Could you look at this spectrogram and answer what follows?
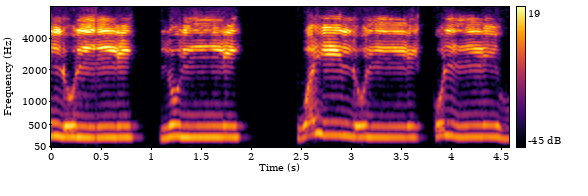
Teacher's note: नून चला गया कंप्लीट लाम में मर्जिंग हो गया इस वजह से तद आ गई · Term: इगाम, इदगाम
